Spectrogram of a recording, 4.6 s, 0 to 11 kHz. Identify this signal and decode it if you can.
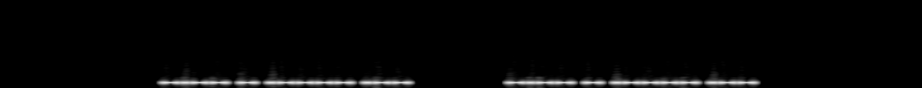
Morse code, heard as a keyed tone, about 53 wpm, 700 Hz. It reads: YT1W YT1W
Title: DXCC-100 Call Signs - 4 Characters - Repeated 2x - 50wpm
